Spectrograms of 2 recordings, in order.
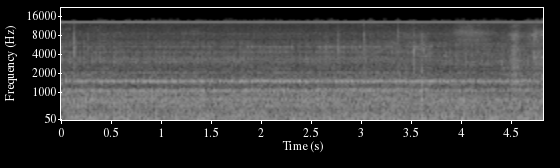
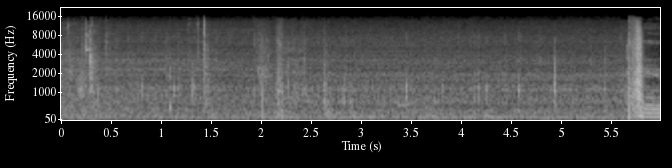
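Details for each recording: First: Sans Digital MobileRAID MR2UT+B enclosure fan just after startup: small fan whirs with a rough, scratchy grind and faint steady whine that gradually smooths out. Fan grinding at startup. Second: Sans Digital MobileRAID MR2UT+B enclosure running with its fan disconnected and top off: a quiet, steady low hum with faint light ticks from two hard drives spinning normally.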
